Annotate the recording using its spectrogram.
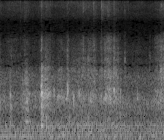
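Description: Small cardboard boxes being shifted about by gloved hands inside a larger carton: faint scuffing and rustling, with a light knock about half a second in.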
